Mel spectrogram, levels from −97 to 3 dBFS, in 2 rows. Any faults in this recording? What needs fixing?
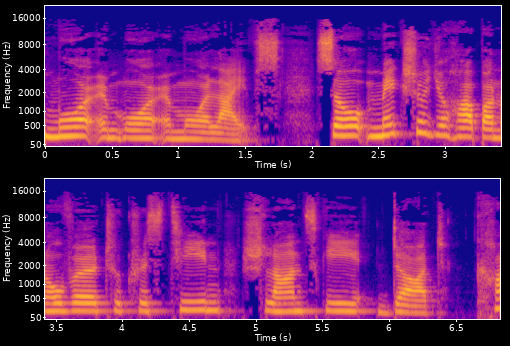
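There's clock drift between sender and receiver running through the whole speech clip. The sender's clock is slow by roughly one and a half percent, so the receiver's jitter buffer keeps running low and has to be topped up to avoid gaps. Fix it by having the receiver resample to the sender's measured clock rate.

That topping-up shows up as repeated timing corrections from 0.36 s to 6.49 s. The receiver keeps repeating short slivers, all stretching the audio, which adds around a tenth of a second overall and plays at about 98% speed. The result is a slightly dragging tempo. Fix it by smoothing the adjustments with gradual time-stretching.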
